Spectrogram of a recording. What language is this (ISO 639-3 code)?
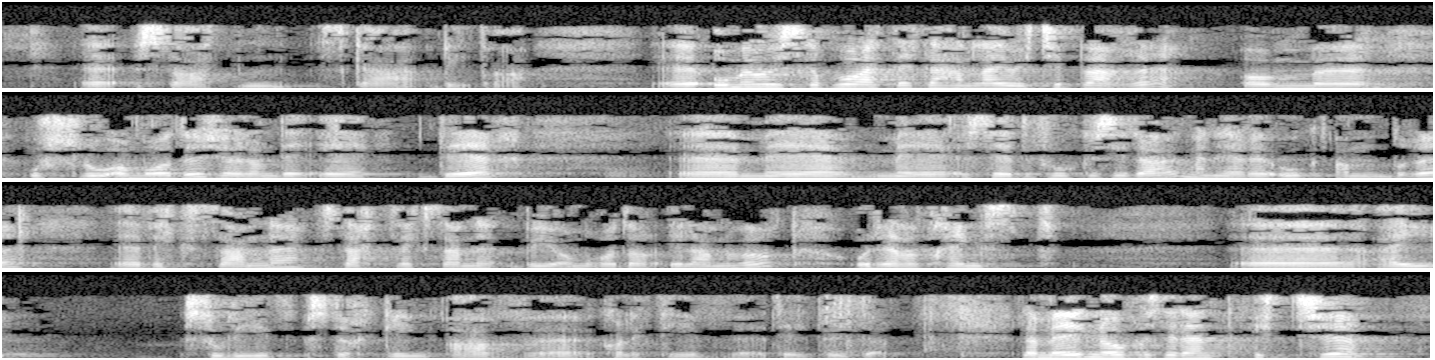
nno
